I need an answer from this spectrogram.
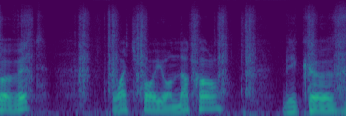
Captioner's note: fruit rasps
